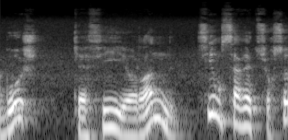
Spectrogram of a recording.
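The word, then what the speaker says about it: كثيرا: Donc on dira kathira, kathira. On ne dit pas kathiran. D'accord? On ne prononce pas le tanwin si on s'arrête sur ce mot-là. Mais plutôt, on va prononcer une fatha qu'on va allonger.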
